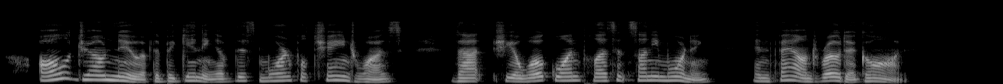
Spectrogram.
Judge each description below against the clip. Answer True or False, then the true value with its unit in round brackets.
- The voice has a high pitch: False (170 Hz)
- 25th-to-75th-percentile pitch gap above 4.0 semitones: True (4.8 semitones)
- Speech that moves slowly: True (130 wpm)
